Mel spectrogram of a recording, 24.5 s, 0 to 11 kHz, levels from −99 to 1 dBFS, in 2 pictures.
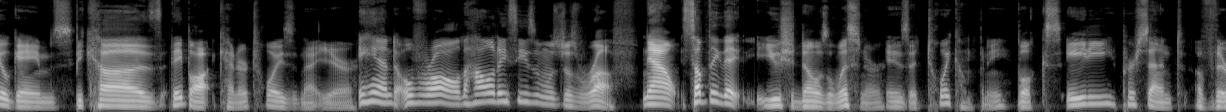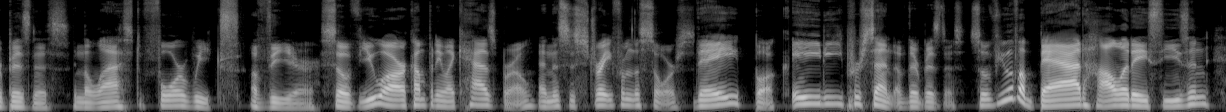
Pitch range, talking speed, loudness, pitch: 110-150 Hz, 175 wpm, -29 LUFS, 125 Hz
